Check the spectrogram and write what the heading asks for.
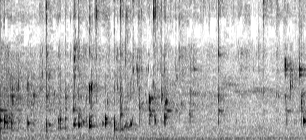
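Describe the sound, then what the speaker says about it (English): A homemade blood-sugar remedy drink is strained through a sieve into a glass cup, with a soft, close trickle and scattered drips running steadily throughout. "I'm just going to sieve it like so"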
